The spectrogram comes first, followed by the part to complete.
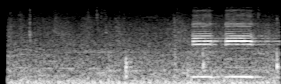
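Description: Outdoor ambience with a steady low rumble, then a vehicle horn honking twice in quick short blasts about one and a half seconds in.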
